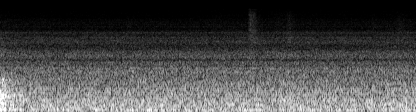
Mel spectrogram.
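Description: Steady room tone in a small hall: an even hiss with a faint low hum, and a faint short rustle about two and a half seconds in.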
